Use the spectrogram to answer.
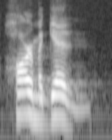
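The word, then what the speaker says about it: Har Megiddo: And it's derived from the original Hebrew word that's pronounced Harmageddon is where it comes from.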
